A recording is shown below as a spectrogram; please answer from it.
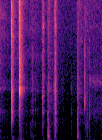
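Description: A few light clicks and taps of a hand on steel automatic-transmission input drums: two sharper clicks near the start, then a few faint ticks.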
